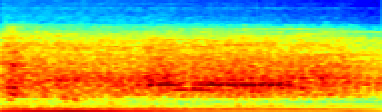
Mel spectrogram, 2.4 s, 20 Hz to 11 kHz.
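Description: Steady hiss with a low hum: the background noise of an old 1970s broadcast soundtrack, with no music or voice over it.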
